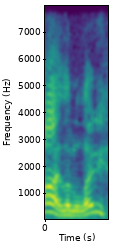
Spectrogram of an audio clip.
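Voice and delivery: loud, bad, terrible put-on silly voice. Gamer voicing a game character's greeting, in a terrible put-on voice. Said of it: "That was a terrible voice".

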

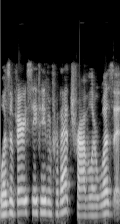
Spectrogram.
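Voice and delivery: soft, quiet sarcastic whisper. In a tabletop game, leaning down to another character's ear, a quiet sarcastic whisper. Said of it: "whisper very quietly ... Like very sarcastically".

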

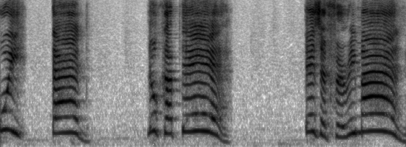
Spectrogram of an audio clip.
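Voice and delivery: put-on very high small child's voice. Game master voicing a child who points something out, in a little child's voice. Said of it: "you hear a little voice point out to you".

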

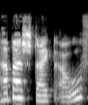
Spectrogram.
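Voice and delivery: ordinary delivery

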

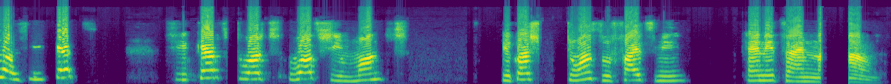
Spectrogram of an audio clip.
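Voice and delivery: halting voice on verge of crying, breaking up. Talking about a woman who sent her money, the speaker is close to tears. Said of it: "Don't cry".

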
